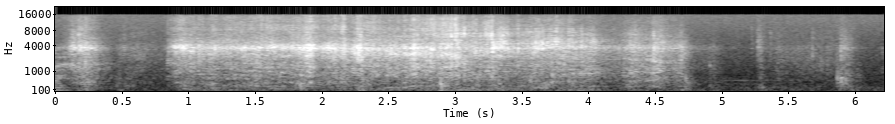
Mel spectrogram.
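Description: Carpet wall trimmer pushed along the skirting, its blade slicing through the carpet edge with a steady cutting noise. The cut starts about a second in and stops just before the five-second mark.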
